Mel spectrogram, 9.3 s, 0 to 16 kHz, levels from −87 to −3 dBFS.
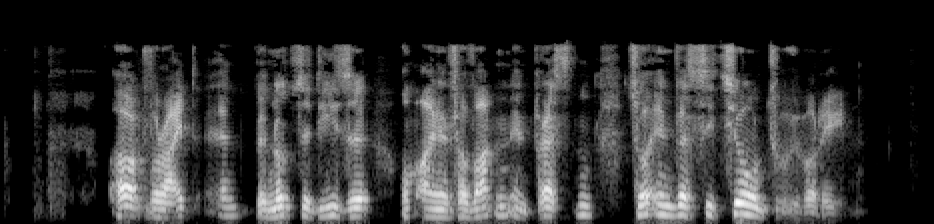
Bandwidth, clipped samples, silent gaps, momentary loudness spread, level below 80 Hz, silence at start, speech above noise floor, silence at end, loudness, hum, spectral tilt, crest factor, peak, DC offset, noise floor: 8 kHz; under 0.1%; none; 15 LU; -60 dBFS; 1.1 s; 59 dB; 0.9 s; -18 LUFS; none; -4.5 dB/octave; 18 dB; 0 dBFS; under 0.1%; -77 dBFS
